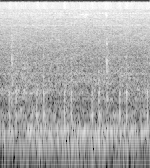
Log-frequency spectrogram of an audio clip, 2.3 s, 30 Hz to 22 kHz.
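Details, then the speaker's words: Fosi Audio TP02 subwoofer amplifier that stopped working after storage: light regular clicking about six or seven times a second heard through the woofer, adapter light flickering and sparking on plug-in; cause unknown. "you can actually hear the clicking sound you can see the light flickering and you can hear it in the woofer right here if you listen"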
